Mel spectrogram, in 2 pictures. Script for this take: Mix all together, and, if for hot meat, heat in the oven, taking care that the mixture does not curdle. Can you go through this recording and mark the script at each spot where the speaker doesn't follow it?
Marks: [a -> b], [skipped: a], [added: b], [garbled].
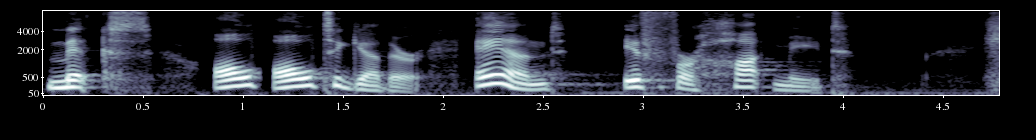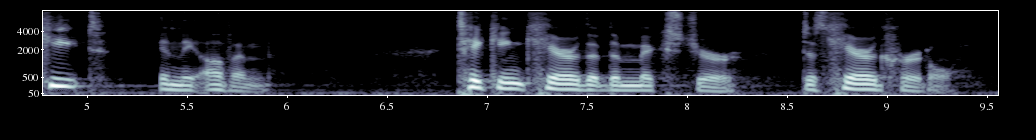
Mix all [added: all] together, and, if for hot meat, heat in the oven, taking care that the mixture does [not -> care] curdle.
